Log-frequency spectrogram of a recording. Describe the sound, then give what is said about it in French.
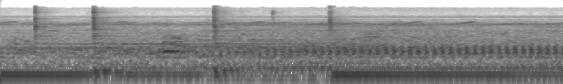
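Cane toads calling during mating season in a steady low trill, a continuous pulsing drone that fills the background, with a few sharp clicks and taps scattered over it. “Avec la bénédiction des crapauds buffles pendant la saison des amours.”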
